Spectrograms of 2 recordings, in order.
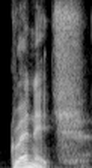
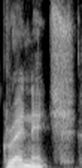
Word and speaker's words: Greenwich: hermion he replied there is a place called Grenich pronounced Greenwich known for its unique time Observatory sir worcester's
